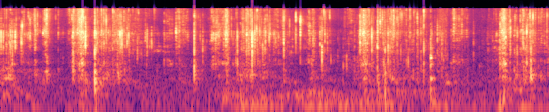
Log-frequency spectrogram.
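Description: Glossy slime made from clear slime mixed with makeup, stretched, folded and squeezed by hand, giving a run of irregular sticky crackles and small pops.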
